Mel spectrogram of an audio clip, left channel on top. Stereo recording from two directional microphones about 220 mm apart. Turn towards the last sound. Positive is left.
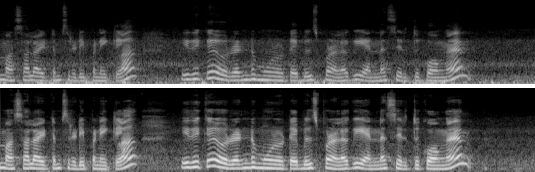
turn(degrees=-20)  # may be behind; listen again after turning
